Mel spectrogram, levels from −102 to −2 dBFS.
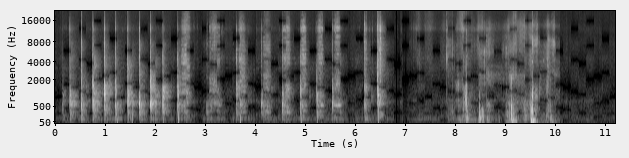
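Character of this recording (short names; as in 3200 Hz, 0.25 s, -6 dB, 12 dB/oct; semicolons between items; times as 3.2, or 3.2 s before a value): a quantiser's noise floor 10-bit, dither none; notches that jump at a steady rate 6.5 Hz 240–7000 Hz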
